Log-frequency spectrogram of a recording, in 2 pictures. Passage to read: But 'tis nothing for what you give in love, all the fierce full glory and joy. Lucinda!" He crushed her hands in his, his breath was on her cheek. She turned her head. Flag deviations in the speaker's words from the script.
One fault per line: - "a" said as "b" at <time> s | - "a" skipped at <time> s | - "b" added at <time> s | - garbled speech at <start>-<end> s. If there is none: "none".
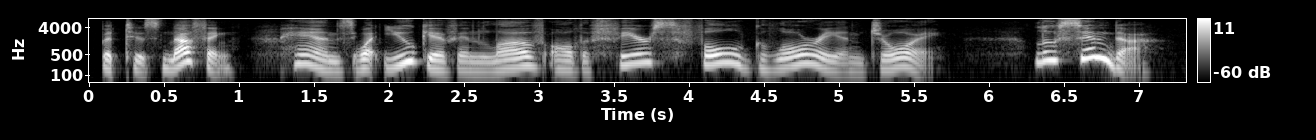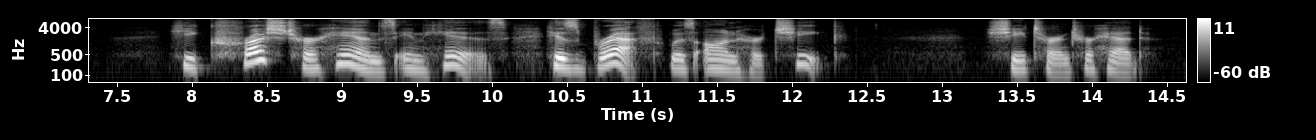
- "for" said as "hands" at 1.2 s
